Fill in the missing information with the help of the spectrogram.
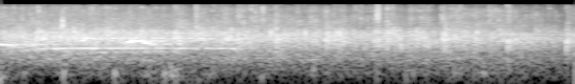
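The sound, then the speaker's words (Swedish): Sustained applause from a sizable audience, a dense steady patter of clapping that holds fairly even for several seconds before easing slightly toward the end. “Ge dem en stor applåd.”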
